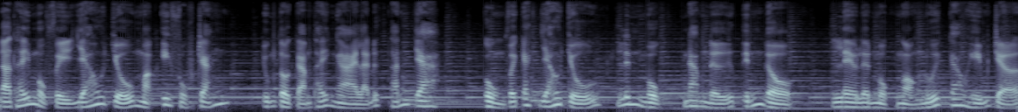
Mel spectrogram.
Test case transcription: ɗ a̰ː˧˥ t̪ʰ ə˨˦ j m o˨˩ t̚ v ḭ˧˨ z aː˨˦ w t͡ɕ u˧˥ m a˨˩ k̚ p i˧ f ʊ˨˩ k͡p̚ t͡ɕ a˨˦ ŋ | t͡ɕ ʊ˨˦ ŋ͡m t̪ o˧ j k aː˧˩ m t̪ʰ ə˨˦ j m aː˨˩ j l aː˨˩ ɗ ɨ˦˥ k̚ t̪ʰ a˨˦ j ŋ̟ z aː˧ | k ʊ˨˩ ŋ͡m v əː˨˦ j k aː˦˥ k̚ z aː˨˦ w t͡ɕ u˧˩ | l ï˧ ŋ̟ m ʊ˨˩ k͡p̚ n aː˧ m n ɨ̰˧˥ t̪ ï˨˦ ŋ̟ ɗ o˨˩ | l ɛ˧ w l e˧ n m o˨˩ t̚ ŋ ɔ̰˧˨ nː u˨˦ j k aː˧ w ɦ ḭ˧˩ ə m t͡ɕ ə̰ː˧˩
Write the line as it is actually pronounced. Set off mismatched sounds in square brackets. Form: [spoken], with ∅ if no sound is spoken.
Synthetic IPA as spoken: ɗ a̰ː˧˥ t̪ʰ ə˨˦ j m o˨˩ t̚ v ḭ˧˨ z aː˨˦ w t͡ɕ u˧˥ m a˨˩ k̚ [ʔ] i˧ f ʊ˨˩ k͡p̚ t͡ɕ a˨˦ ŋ | t͡ɕ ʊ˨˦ ŋ͡m t̪ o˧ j k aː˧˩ m t̪ʰ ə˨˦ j [ŋ] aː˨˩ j l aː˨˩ ɗ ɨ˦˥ k̚ t̪ʰ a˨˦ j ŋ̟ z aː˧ | k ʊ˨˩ ŋ͡m v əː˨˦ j k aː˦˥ k̚ z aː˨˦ w t͡ɕ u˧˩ | l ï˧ ŋ̟ m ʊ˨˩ k͡p̚ n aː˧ m n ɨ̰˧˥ t̪ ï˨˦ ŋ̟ ɗ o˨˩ | l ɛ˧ w l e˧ n m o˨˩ t̚ ŋ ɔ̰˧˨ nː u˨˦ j k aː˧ w ɦ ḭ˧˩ ə m t͡ɕ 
